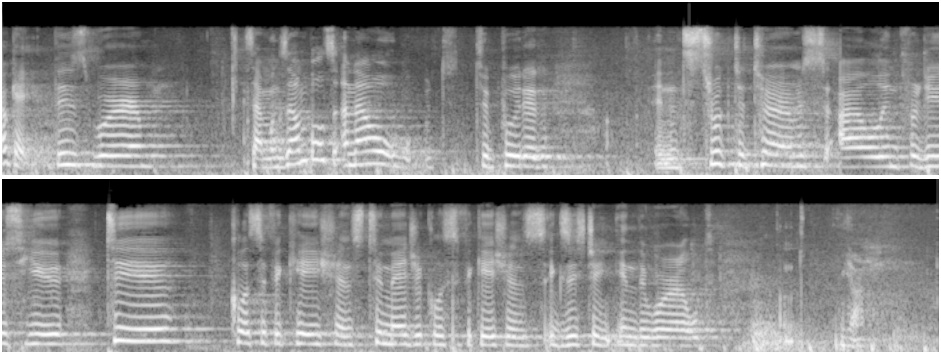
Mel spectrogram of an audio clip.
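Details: Adult woman speaking; normal fluent speech.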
